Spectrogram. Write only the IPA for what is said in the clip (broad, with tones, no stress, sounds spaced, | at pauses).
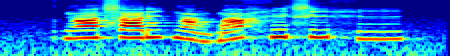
ɡ ã˧ s a˧ ɾ i˧ ɡ ã˨ ɡ͡b ã˨˦ h ĩ˧ s i˧ h i˧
